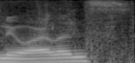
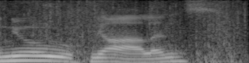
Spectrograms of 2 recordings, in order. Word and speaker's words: New Orleans: next parade I need to go to Oh New Orleans nollans you see I had some friends that wanted wanted me to go with them this year to New Orleans New Orleans that's the thing when you go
